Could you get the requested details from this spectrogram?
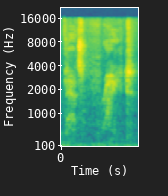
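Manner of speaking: hushed, voiceless realization; awed whisper. Real, not acted. Friend suddenly remembering the film's villains, awed whisper. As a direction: whisper it as the memory lands.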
